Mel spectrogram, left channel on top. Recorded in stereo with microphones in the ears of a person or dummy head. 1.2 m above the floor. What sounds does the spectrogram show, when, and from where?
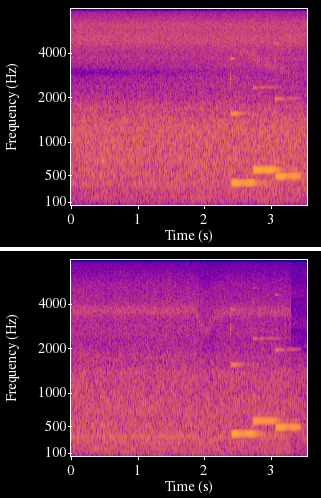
0.0 s running water: 75° left (ahead or behind)
2.4 s a doorbell: 10° left (ahead or behind)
